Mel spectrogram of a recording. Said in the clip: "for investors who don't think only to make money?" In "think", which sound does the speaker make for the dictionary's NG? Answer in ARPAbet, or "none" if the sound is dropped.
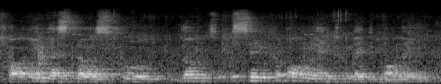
none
